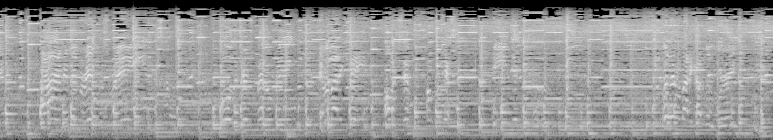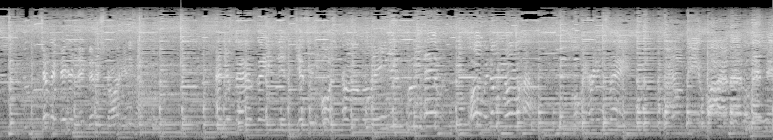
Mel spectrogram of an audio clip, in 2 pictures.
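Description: Bluegrass band playing an instrumental break on banjo, fiddle, acoustic guitar and upright bass.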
